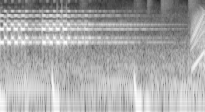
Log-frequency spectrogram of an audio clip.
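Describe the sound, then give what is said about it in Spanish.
A phone ringtone sounds for an incoming call: a bright, warbling electronic trill repeated in quick pulses, with two low thuds beneath it and a rising sweep at the end. “entonces recibí la llamada”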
